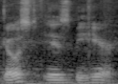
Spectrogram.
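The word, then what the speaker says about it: Gostisbehere: Here's how his name is said. Ghost is be here. Ghost has me here? That's how it's spelled. If you spelt it like it says, it's Ghost is be here. Except there's no H in Ghost.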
